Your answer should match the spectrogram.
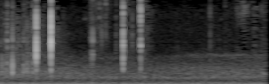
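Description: A few faint sharp clicks from handheld flashlights being handled and switched over, a little cluster about a third of a second in and two more about a second in, over a quiet steady hiss.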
